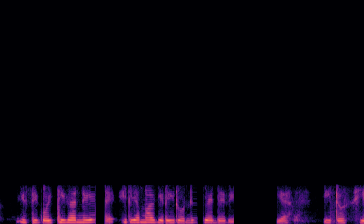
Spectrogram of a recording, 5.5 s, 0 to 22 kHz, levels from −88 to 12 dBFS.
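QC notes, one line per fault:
throughout: G.723.1 codec. The speech sounds muffled and hoarse, with smeared consonants and nothing above about 3.6 kHz. This points to a low-rate telephony codec running near 6.3 kbit/s, coding 30 ms frames and updating its voice model too slowly to follow fast articulation.
1.38–1.66 s, 2.90–3.08 s, 4.97–5.04 s: VoIP packet loss concealed by the speech codec. Each gap turns into a buzzy tone or coloured noise that fades, and the two longer gaps go silent from the third lost frame, then the speech is weak for a moment after it returns. The decoder is guessing from its last pitch and filter across 210, 150 and 60 ms of missing audio, which fits about seven, five and two lost 30 ms frames.
3.51–4.16 s: playback stall. Just after "iria magĩrĩirwo nĩ" the sound cuts off cleanly and stays silent for about 0.65 s before carrying on. The likely cause is a player that ran out of buffered data or had its output thread blocked until it caught up.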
